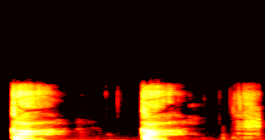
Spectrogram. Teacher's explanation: Our first letter is ga ga. It's not a k or a g sound, but it's somewhere soft in between. · So it's a very soft G sound. It's very soft G sound that's somewhat between a K and a G.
